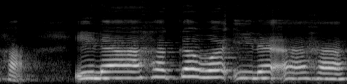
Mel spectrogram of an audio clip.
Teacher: ഹ മഖ്റജ് വരുന്നത് നമ്മുടെ അക്സൽ ഹൽക്കാണ്, തൊണ്ടയുടെ അവസാന ഭാഗം. സൗണ്ടിനെ ക്ലിയർ ആക്കിയിട്ട് ഉച്ചരിക്കുക കേട്ടോ.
